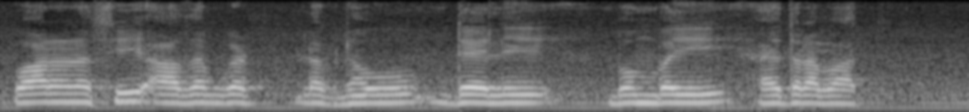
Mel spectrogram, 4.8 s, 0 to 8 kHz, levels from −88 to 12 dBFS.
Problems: constant background noise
